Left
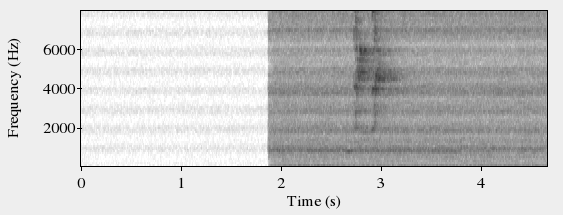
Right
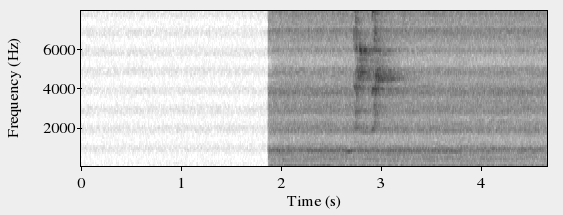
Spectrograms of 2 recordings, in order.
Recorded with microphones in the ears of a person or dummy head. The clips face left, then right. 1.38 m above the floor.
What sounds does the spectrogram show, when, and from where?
1.9 s a bird: 20° right (ahead or behind), 1.2 m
